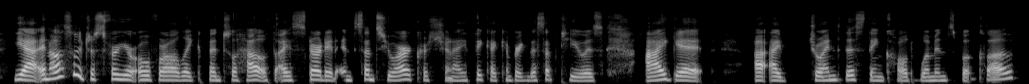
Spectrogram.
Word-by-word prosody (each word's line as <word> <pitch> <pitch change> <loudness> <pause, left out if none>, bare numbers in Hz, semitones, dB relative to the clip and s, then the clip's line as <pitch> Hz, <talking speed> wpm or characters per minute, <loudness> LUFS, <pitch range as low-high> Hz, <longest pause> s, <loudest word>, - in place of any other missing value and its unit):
Yeah, 210 -4 +8
and 235 +1 +5
also 370 - +4
just 240 -7 -4
for 245 - +2
your 215 -3 +2
overall, 200 -2 +1
like, 190 -1 -3
mental 195 0 -3
health 195 0 +2
I 190 - +1
started 200 0 +2
and 195 -1 -5
since 225 -2 -2
you 195 - -1
are 210 +4 +5
a - - +1
Christian, 195 -3 -8
I 180 0 -5
think 205 +3 -7
I 185 - -1
can 195 - -10
bring 185 -1 -4
this 190 +4 -4
up 215 - -6
to 195 - -8
you, 170 -1 -2
is 175 0 -4 0.4
I 210 +4 +5
get 195 -6 +2 0.5
uh, 185 - +5
I 180 -3 +1 0.2
joined 195 +1 0
this 210 0 -2
thing 180 -2 -6
called 175 - -5
Women's 180 +1 -4
Book 250 - -6
Club 275 +5 0
195 Hz, 225 wpm, -23 LUFS, 185-215 Hz, 0.5 s, Yeah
